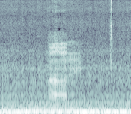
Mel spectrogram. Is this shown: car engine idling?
yes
